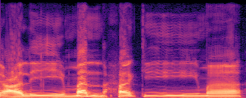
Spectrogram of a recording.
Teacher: تنوین کے بعد ہا آ رہا ہے تو یہاں اظہار ہوگا، کلیئرلی پڑھیں گے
